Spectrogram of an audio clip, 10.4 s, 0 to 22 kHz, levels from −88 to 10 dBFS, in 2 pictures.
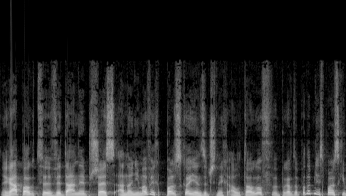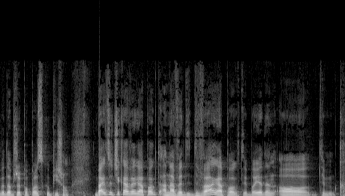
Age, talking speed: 40-59, 145 wpm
